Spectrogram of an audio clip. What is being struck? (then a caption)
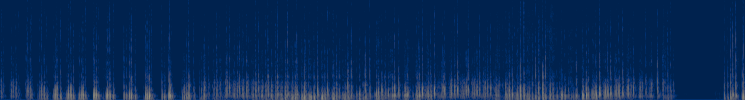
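Closed cardboard board game box. Fingertips and nails tap the lid of a closed, hollow, large grey paper-covered cardboard Monopoly box held in the hands. Spaced, soft, hollow low thuds give way to fast, continuous drumming that stops briefly near the end before a few more taps.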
